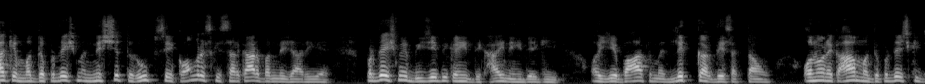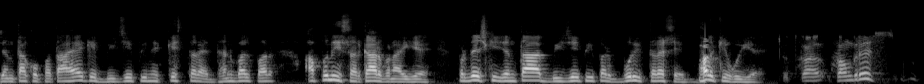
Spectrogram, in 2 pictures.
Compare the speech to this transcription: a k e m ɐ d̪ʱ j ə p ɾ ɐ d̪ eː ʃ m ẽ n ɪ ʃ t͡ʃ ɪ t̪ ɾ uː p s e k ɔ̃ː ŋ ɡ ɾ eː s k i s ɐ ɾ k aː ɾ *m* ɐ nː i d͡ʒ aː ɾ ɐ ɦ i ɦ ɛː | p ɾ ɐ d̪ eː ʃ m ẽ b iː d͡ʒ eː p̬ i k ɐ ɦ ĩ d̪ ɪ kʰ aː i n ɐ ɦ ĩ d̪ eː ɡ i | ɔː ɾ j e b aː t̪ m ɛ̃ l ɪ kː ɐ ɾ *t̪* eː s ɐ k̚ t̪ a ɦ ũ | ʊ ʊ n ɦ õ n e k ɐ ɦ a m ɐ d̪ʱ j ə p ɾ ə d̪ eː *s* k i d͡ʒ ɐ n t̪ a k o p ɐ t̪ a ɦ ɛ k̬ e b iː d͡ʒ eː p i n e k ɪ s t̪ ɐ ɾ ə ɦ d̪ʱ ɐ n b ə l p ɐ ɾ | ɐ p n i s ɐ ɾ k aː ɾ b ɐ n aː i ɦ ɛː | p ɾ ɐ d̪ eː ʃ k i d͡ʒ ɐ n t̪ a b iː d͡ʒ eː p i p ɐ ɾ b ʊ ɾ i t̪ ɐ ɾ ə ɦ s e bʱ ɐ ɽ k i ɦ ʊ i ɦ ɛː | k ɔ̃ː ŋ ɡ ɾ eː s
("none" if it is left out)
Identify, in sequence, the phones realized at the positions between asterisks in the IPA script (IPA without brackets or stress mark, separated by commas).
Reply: b, d̪, ʃ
